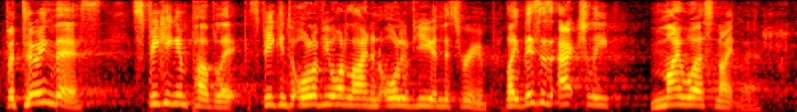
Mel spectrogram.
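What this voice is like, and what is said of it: Speaks with a noticeable accent. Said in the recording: “I have an accent that makes you think that I'm smarter than I really am”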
